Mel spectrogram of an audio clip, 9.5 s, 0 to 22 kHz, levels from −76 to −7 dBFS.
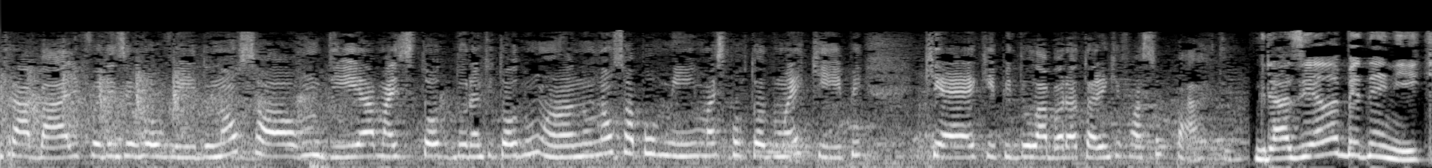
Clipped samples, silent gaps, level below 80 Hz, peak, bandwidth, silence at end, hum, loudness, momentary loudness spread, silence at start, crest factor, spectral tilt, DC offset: under 0.1%; none; -38 dBFS; -2 dBFS; 11 kHz; 0 s; none; -14 LUFS; 6 LU; 0 s; 12 dB; -3.5 dB/octave; under 0.1%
